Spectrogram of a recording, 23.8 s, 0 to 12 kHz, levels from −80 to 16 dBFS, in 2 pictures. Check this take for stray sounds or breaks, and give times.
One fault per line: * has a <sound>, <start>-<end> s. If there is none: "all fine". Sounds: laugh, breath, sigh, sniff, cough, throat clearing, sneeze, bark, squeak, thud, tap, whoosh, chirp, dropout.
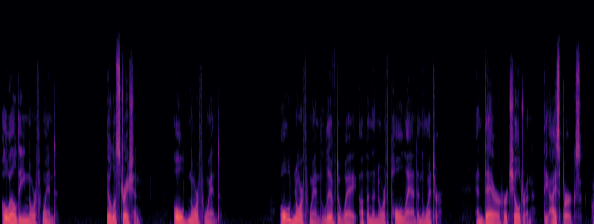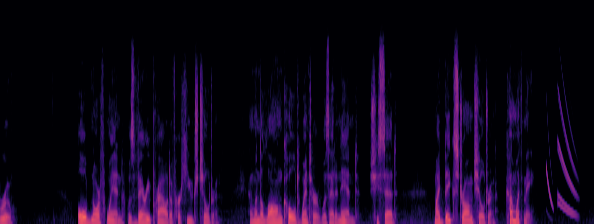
* has a chirp, 22.8-23.5 s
